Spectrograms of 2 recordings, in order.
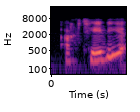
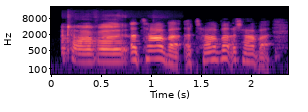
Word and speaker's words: Ottava: Laura's gonna turn to Octavia. No, I keep saying it wrong. Ottava.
